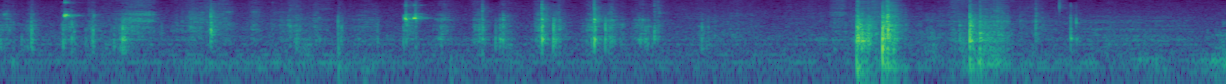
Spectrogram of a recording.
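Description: Plastic toy boat hull and its small gear parts being handled, giving scattered light clicks and taps, with two louder knocks about four and a half seconds in as the hull is set down on a mat.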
